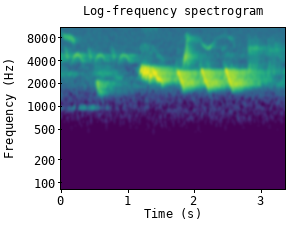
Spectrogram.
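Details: Brown-headed thrush singing at dusk in a May forest on the Shinetsu highlands of Japan, competing with a nearby Japanese thrush: soft high notes at first, then a loud burst followed by three falling buzzy phrases spaced about a third of a second apart.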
